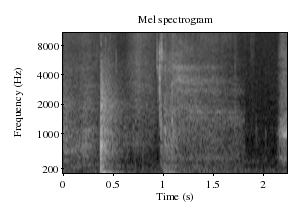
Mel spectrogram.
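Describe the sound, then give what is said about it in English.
A chair is moved beside an examination bed, giving two dull, heavy thuds a little over half a second apart, then a quieter stretch. “Now, I'll just put my chair over here beside you.”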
